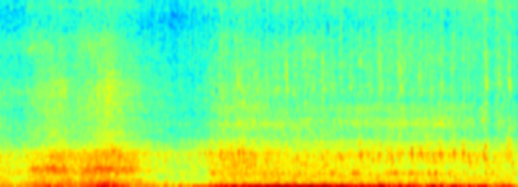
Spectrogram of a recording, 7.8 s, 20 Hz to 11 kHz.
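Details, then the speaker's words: Mopar 360 V8 short block on test stand, iron 587 heads, Stealth intake, 750cfm carb, aggressive 248°@.050 cam: catches after ~3 s, deep even ~900 rpm idle with faint rattle; lowish vacuum; healthy. "The manifold vacuum is a little on the low side, but that's indicative of the camshaft being used. It's 248 duration at 050, which is quite aggressive. And the engine's idling around 900 RPM."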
